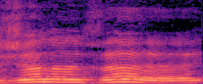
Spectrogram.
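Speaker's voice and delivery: normal talking voice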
